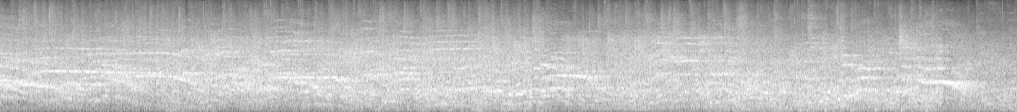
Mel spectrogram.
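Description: A crowd of people chatter and call out in a large echoing gym.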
